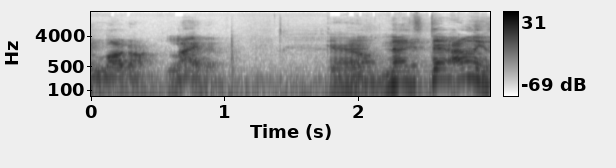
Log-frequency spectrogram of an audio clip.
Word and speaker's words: Lagann: I don't think it's log on. I don't think that's the pronunciation, but we'll find out. This episode. It's not log on.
